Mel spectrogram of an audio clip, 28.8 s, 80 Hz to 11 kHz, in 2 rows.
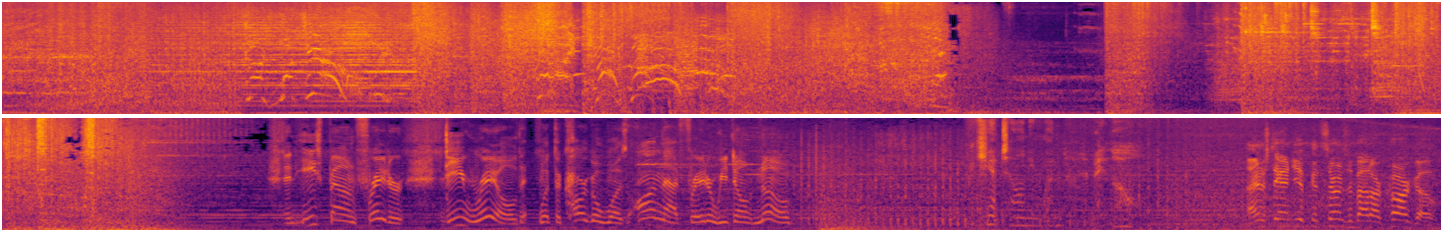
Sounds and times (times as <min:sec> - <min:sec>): Music: 0:00.0 - 0:07.2, 0:11.0 - 0:28.7.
